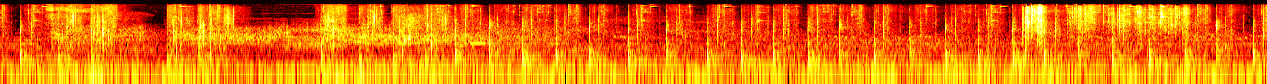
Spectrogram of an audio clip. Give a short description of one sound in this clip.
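Footsteps tread steadily on a hard metal floor.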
